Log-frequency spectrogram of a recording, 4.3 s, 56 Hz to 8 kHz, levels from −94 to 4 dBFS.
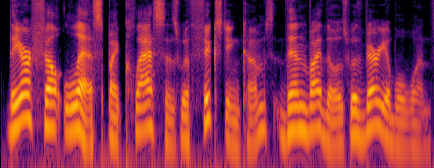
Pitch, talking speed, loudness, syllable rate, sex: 140 Hz, 205 wpm, -18 LUFS, 5.5 syllables/s, male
